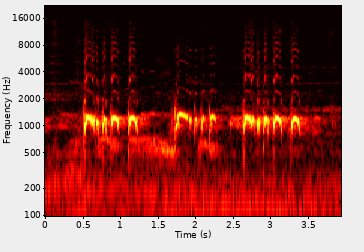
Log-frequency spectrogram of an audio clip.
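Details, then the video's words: Caged local zebra doves raised on a pole in Kuningan, West Java, Indonesia, singing loudly in a duet of big and crystal voices: three bright phrases of rapid, bouncing coos, each of four or five notes, over quiet background. "PERKUTUT LOKAL SUARA BESAR VS SUARA KRISTAL"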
